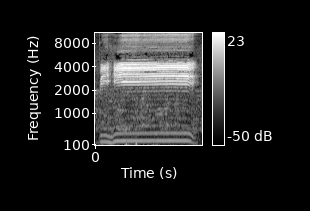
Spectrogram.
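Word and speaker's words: بِهِ: হা খাড়া জের হি, বানান করলেন বাহি, বাহি নয়, বাজের বি পড়েছেন, তাহলে এই উচ্চারণটি হবে বাজের বি। বি, তারপরে বিহি, বি টান হবে না, বাজের বি।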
